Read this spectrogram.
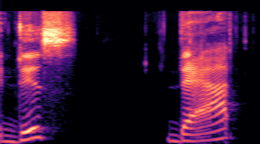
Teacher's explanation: a lot of Vietnamese turn the th sound into a D sound right they say this that right duh right duh it's very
